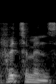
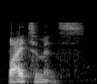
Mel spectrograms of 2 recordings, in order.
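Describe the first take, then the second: First: It is said in a British accent. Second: It is said in a non-British accent.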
